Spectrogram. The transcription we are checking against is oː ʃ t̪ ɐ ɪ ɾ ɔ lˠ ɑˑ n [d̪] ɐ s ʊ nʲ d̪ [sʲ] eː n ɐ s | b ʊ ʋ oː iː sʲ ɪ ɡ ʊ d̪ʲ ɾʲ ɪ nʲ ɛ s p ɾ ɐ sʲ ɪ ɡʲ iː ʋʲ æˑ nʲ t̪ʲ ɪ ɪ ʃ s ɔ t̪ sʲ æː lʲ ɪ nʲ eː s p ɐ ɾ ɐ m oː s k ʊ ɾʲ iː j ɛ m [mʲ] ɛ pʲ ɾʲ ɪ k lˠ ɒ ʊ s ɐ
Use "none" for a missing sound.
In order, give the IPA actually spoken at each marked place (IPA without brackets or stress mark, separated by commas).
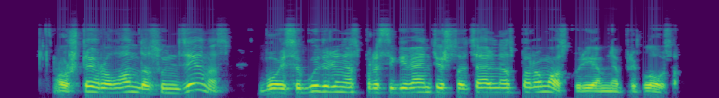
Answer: d̪, zʲ, nʲ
